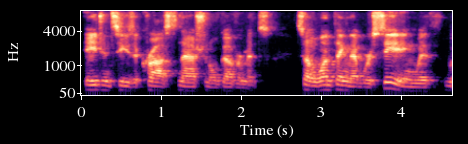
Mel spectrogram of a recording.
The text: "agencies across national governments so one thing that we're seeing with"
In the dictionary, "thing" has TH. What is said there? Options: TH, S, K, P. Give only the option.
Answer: TH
